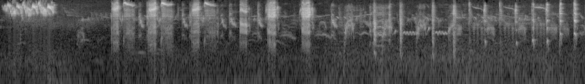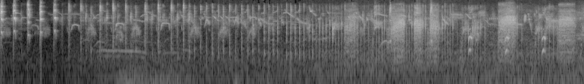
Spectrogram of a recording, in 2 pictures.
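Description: A starling at a roofless croft building sings to defend its territory, a long, rambling song of shrill whistles, rapid clicks and buzzy rattles, fairly loud, with no one talking.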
